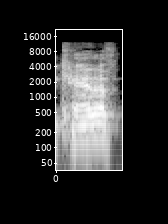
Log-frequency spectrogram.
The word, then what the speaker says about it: Canaff: I say Canaff, but there's a whole arm of my family that says Canaff, so both are correct.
